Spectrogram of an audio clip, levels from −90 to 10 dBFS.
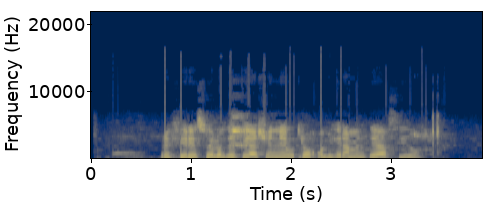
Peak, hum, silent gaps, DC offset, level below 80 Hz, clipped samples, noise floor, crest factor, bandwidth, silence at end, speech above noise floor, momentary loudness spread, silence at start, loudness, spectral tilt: -2 dBFS; none; none; under 0.1%; -60 dBFS; under 0.1%; -45 dBFS; 20 dB; 16 kHz; 0.45 s; 24 dB; 15 LU; 0.2 s; -19 LUFS; -2.5 dB/octave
